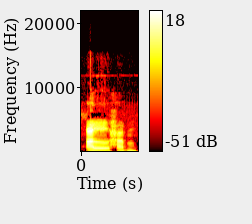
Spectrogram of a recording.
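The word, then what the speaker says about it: الحمد: terlanjutkan alhamdulillah di sini ada lam sukun langsung pun itu sifatnya ditekan jadi ada tekanan sedikit ketika kita membacanya alham mengajak tapi jangan lama-lama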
